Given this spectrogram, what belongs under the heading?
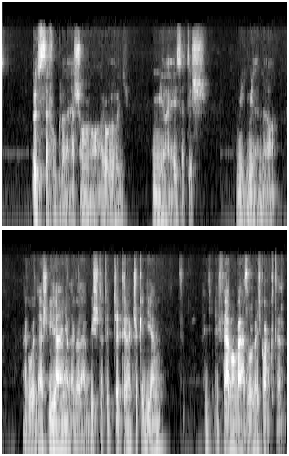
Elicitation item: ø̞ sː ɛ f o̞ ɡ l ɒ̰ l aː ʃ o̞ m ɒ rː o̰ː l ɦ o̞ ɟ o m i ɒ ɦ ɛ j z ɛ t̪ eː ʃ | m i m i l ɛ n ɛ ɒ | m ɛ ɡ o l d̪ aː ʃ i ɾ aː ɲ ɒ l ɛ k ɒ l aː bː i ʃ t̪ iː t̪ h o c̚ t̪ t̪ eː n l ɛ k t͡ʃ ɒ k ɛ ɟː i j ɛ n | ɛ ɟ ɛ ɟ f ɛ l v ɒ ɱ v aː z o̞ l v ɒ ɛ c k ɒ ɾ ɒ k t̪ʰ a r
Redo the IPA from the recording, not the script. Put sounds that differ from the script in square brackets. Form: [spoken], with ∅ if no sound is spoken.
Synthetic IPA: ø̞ sː ɛ f o̞ ɡ l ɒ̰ l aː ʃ o̞ m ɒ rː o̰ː l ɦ o̞ ɟ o m i ɒ ɦ ɛ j z ɛ t̪ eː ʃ | m i m i l ɛ [nː] ɛ ɒ | m ɛ ɡ o l d̪ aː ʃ i ɾ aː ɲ ɒ l ɛ [ɡ] ɒ l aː bː i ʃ t̪ [aː] t̪ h o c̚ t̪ t̪ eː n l ɛ k t͡ʃ ɒ k ɛ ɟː i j ɛ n | ɛ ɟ ɛ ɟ f ɛ l v ɒ ɱ v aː z o̞ l v ɒ ɛ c k ɒ ɾ ɒ k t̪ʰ [ɛ] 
